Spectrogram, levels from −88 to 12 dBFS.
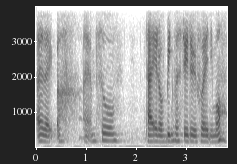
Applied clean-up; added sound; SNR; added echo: none; none; none; none.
